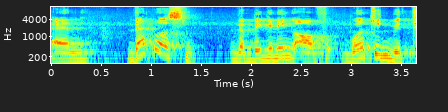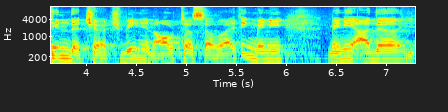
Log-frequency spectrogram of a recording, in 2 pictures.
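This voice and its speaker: With lively intonation, a man speaks at a fairly high pitch. Noticeable background noise and audible room echo fill the recording. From Malaysia, Kedah. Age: 60s. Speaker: psychiatrist. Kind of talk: testimony.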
